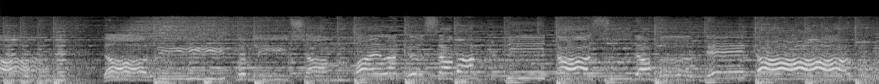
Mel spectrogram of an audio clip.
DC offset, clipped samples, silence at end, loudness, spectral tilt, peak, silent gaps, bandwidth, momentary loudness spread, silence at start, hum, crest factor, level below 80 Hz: under 0.1%; under 0.1%; 0 s; -15 LUFS; -4 dB/octave; -2 dBFS; none; 10 kHz; 8 LU; 0 s; none; 14 dB; -30 dBFS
